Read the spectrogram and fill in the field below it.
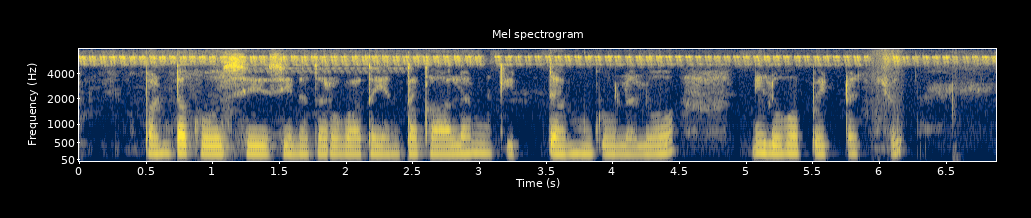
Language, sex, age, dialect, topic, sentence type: Telugu, female, 18-24, Southern, agriculture, question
